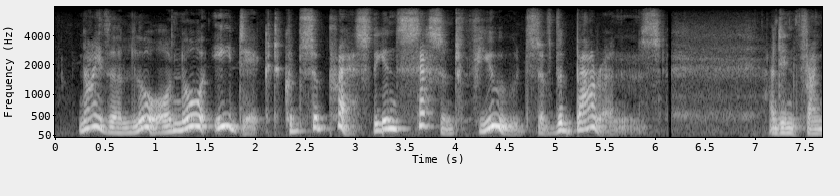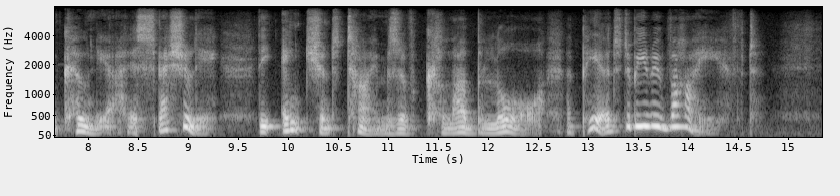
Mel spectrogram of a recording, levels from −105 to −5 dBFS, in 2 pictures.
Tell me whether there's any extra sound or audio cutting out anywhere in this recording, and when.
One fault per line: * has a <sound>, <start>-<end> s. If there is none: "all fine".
all fine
